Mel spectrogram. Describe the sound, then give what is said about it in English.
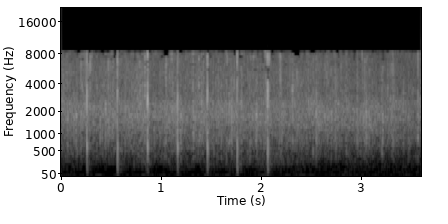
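An audience at the Long Point campus applauds for the Irmo campus in a dense, steady wash of clapping, with a few sharper claps landing in a regular beat during the first two seconds before blending into the crowd noise. “Let's give it up for the Irmo campus.”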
